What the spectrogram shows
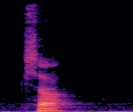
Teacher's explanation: अब क्ष जब हम बोलते हैं किस किस की आवाज़ आती है? क और श की। तो क और श इनसे मिलकर बनता है क्ष। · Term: संयुक्त वर्ण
